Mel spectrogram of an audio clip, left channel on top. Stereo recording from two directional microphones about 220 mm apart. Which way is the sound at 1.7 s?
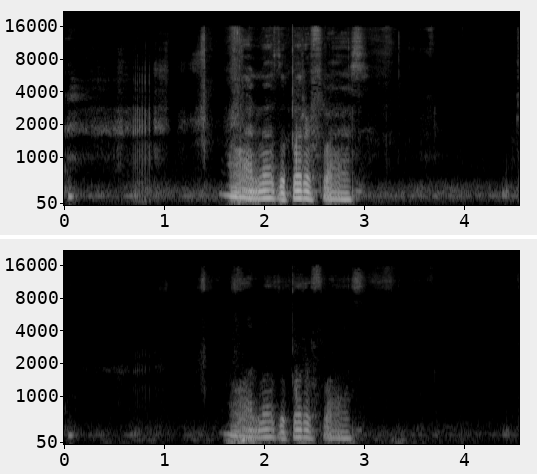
25° left (ahead or behind).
